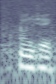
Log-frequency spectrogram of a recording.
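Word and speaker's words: Hongzhi: It's H-O-N-G-Z-H-I. And it's kind of pronounced zh. Sure. – What is it? – Hong zh.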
